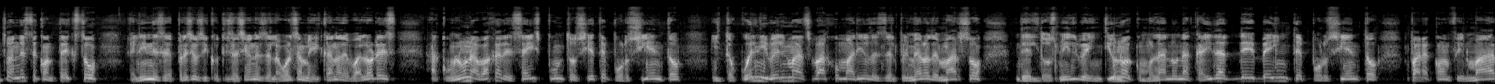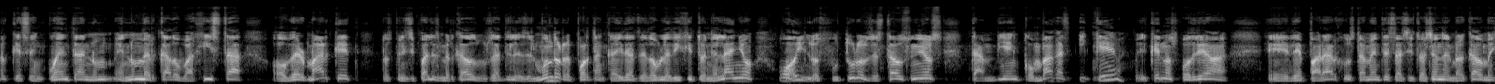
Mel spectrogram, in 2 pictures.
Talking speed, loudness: 175 wpm, -20 LUFS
